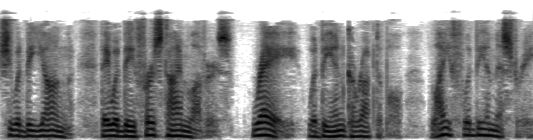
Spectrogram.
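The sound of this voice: Someone reads in an unforced voice against a quiet background. Their intonation is fairly even.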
